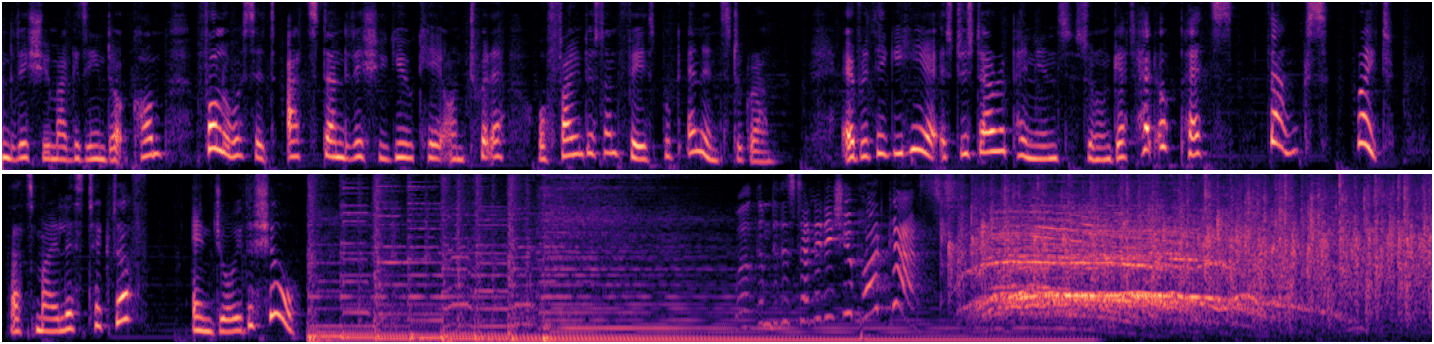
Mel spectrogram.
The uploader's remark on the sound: Recorded at the The Stand Comedy Club, Edinburgh on August 14, 2017.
